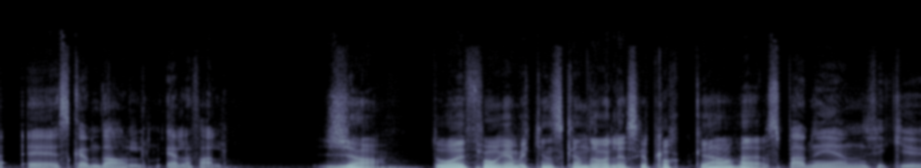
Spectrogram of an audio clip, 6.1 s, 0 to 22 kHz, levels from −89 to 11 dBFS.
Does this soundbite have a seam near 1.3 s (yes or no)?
no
